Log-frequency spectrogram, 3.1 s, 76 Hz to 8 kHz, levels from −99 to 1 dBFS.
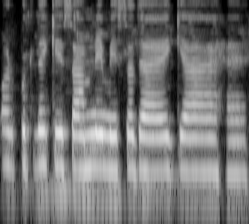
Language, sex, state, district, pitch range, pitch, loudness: Hindi, female, Bihar, Kishanganj, 225-250 Hz, 235 Hz, -20 LUFS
